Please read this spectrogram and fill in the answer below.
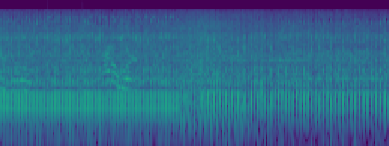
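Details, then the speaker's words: Go-kart small engine that sat a long time, idling: small single chugs with an irregular, skipping putter. It misfires from a sticking valve, and the treatment to free the valve hasn't fully worked yet. "Apparently, no, that valve just likes to stick if they set for a long time, and this thing did a lot of setting."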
